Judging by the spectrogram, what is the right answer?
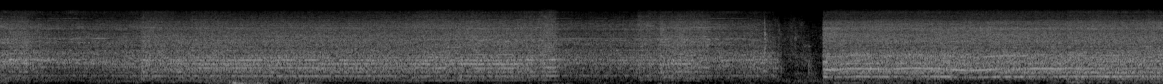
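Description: Battery-powered electric chainsaw running as it cuts a pine limb, a steady motor whine. It stops briefly about eight seconds in, then runs again with its pitch wavering as the chain bites into the wood.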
